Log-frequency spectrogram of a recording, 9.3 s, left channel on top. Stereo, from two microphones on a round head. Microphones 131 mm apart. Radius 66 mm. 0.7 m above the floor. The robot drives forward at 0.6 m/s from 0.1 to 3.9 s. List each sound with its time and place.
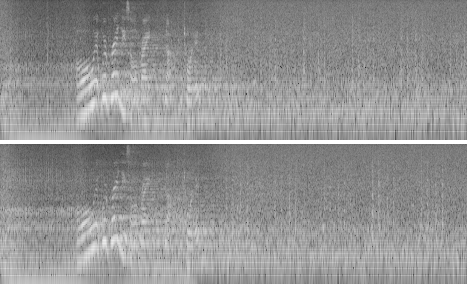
1.5 s a woman speaking: 45° left (ahead or behind), 1.4 m; by 4.1 s 25° left (ahead or behind), 2.5 m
